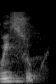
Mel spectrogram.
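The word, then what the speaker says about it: وضوء: উইসু, উই উই উই, নট ভি। উইসু, নট ভি, ভিসু না, ওকে, উইসু।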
